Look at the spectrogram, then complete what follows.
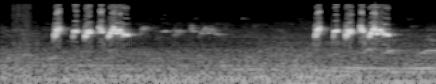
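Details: Two matching phrases from a red-whiskered bulbul showing off its song phrasing. Each is a rapid string of five or six crisp, slurred whistles, about two and a half seconds apart, with a soft warble between them.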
